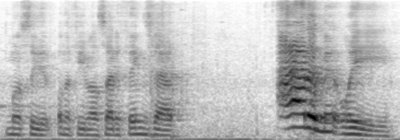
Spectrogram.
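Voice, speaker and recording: A man's voice: mid-range voice, big pitch swings, moderate pace, a little hiss or hum. A man giving informal, sweary let's-play commentary, thinking aloud as he plays. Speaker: video game player and commentator. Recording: echoey room.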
